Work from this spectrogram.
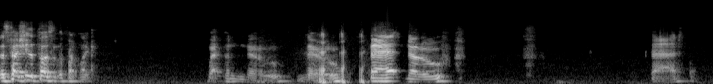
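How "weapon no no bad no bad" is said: very slow, condescending, scolding talking-down voice. Voicing a character lecturing the person at the front: condescending. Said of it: "almost condescendingly give out all this information".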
